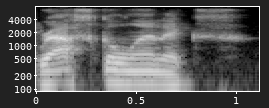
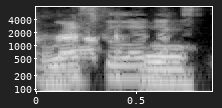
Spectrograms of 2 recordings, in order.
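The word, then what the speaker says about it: Raskulinecz: How do you say his last name? – I can never say it right. – Raskolnik. – Is that how you say it? – Yeah, not like Raskolnik.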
